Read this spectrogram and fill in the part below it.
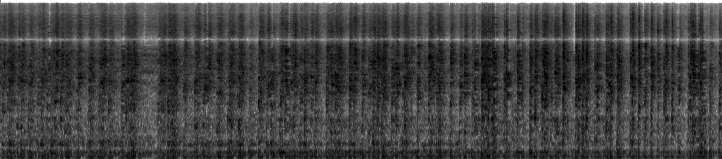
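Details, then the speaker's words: Allmand SuperNova race boat engine, started easily, timing not yet set: deep steady full-throated rumble with even firing, no knocks or misses; healthy. "She's got some cobwebs to get out, and then on top of that, I gotta get the timing set, but I'm just having too much joy right now because this thing kicked over so easy. It was unreal."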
